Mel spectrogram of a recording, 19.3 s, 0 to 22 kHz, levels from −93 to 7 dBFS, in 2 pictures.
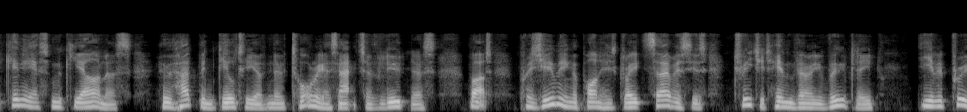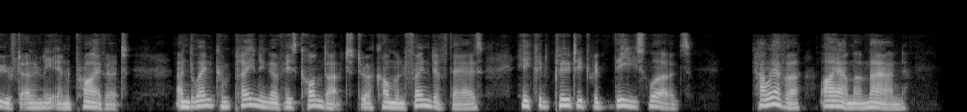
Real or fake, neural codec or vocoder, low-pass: fake; codec, 16 kHz in and 24 kHz out, 1.1 kbps, FireRedTTS-2 codec; 7.2 kHz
